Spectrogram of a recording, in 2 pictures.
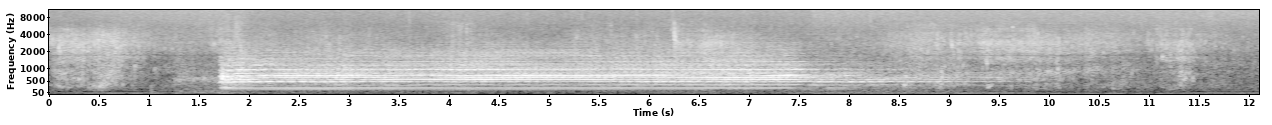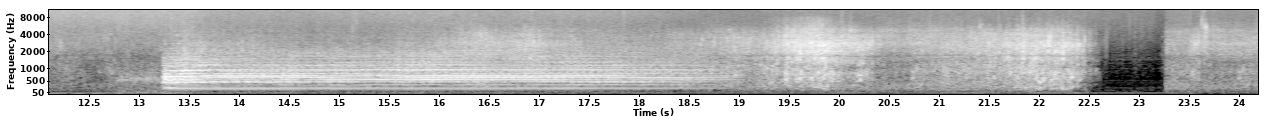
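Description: A ship's deep horn sounds two long, loud blasts several seconds apart over a steady rumble of engine and water, as the ship leaves port in the morning and sails out toward the open sea.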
